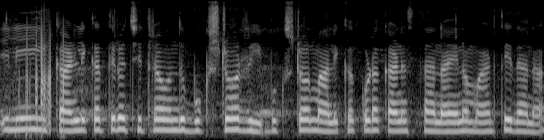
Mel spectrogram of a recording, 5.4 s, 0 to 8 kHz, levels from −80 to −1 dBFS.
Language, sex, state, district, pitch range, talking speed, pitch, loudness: Kannada, female, Karnataka, Belgaum, 205-225 Hz, 165 wpm, 210 Hz, -24 LUFS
